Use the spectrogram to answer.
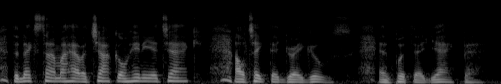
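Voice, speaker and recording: In a quiet setting, a man with a fairly high voice speaks fairly quickly with ordinary pitch variation, in an unremarkable speaking voice. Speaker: spoken word poet and author. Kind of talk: spoken word poetry performance. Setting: live performance at a publishing event.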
